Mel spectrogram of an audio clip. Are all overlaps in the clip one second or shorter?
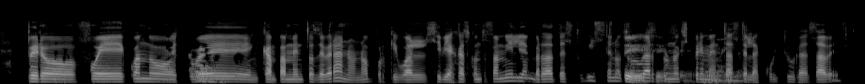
No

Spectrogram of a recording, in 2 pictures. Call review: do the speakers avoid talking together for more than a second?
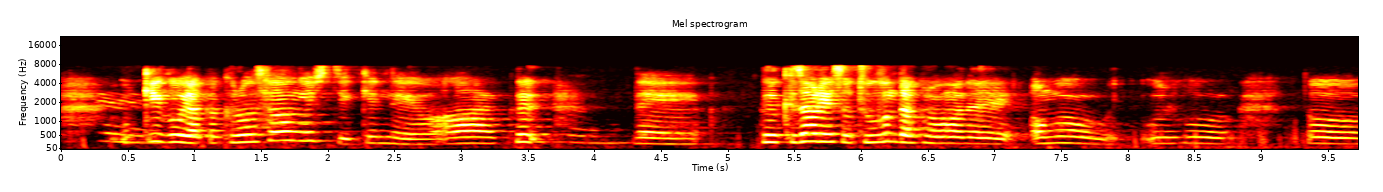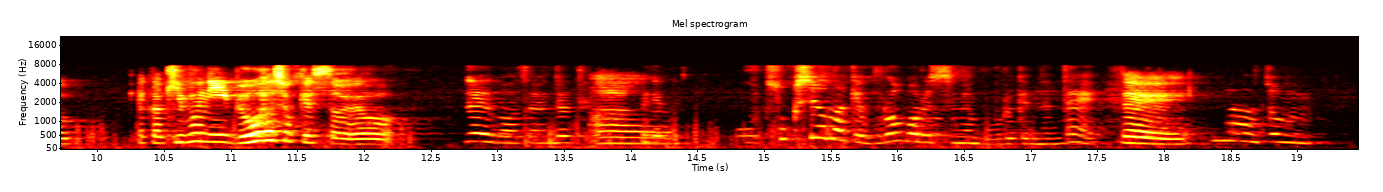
Yes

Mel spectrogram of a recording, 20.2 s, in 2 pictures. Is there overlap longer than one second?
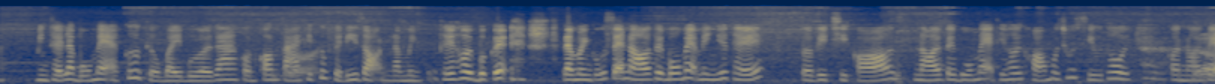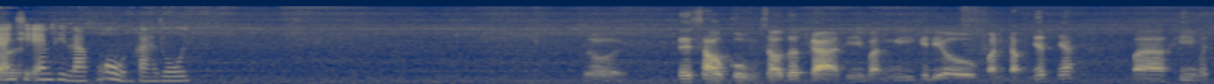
No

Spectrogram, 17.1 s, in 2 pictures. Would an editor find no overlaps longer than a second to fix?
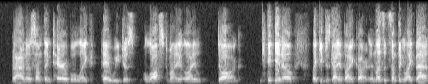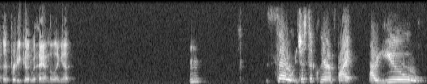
Yes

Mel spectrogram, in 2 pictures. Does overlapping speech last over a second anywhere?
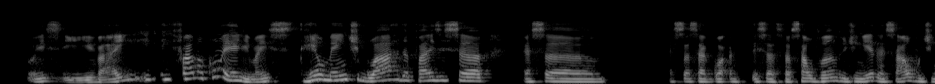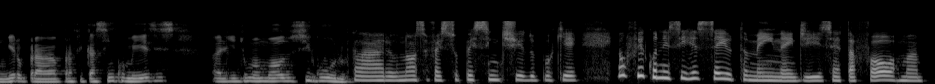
No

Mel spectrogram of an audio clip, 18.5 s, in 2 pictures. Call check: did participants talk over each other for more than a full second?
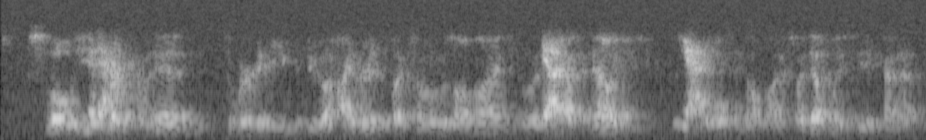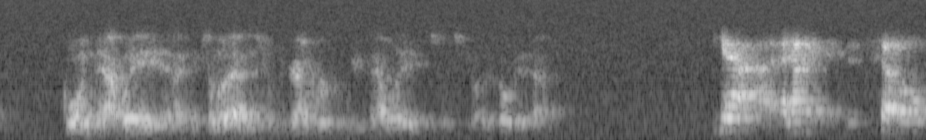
No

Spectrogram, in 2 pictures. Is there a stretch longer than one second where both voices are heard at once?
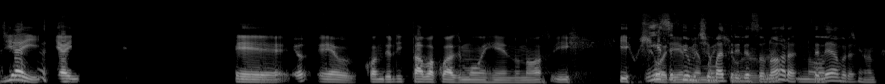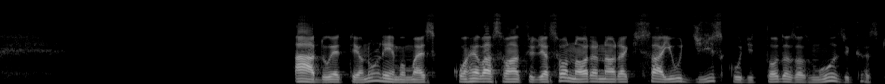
Yes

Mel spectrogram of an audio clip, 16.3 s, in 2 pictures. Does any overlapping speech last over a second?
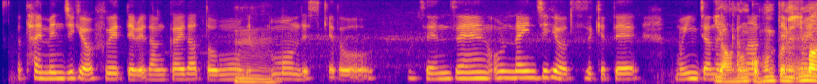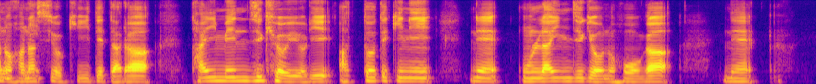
Yes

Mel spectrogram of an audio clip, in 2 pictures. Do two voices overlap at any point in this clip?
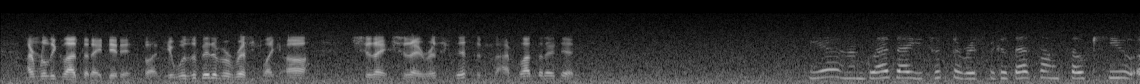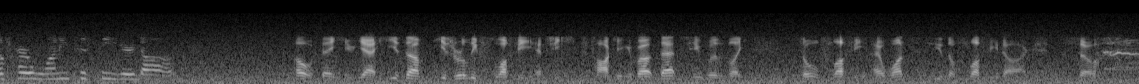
No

